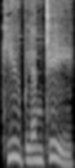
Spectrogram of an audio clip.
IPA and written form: ʊ.ˈbɛŋ (ubíng)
